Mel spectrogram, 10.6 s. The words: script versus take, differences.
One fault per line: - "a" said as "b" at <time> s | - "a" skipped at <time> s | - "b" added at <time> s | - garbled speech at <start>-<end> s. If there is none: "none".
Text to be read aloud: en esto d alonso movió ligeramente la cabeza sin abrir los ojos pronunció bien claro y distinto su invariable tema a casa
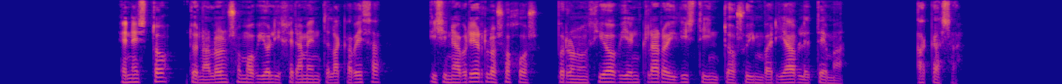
- "y" added at 4.3 s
